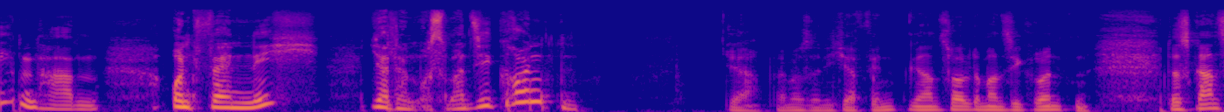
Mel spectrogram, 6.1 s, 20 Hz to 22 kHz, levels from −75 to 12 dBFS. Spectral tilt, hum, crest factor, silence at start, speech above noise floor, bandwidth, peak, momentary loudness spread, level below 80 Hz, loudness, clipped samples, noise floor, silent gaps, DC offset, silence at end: -5.5 dB/octave; none; 20 dB; 0 s; 38 dB; 15.5 kHz; -4 dBFS; 17 LU; -54 dBFS; -23 LUFS; under 0.1%; -61 dBFS; none; under 0.1%; 0 s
